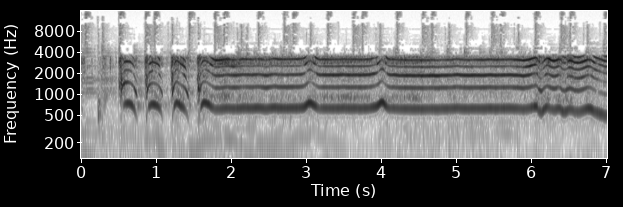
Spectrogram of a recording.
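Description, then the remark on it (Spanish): A girl's rapid-fire machine-gun scream closing a segment: three quick staccato yelps, then a long, piercing sustained shriek that wavers and pulses for several seconds, loud over a low background hum. “Niña, despide la sección con el grito ametralladora.”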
